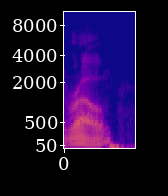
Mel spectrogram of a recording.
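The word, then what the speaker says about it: rho: looking thing it's pronounced row it's Greek letter for R and for this hypothesis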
